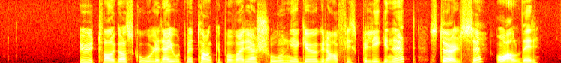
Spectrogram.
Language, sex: Norwegian, female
